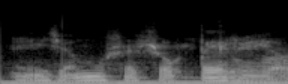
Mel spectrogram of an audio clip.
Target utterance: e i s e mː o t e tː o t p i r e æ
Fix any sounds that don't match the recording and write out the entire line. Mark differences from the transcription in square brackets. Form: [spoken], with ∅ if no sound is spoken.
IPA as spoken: e i s e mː o [s] e [sː] o [p] p [e] r e æ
